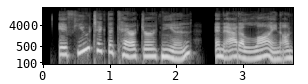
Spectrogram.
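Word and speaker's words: 니은: making the neon shape niun is also a nasal tone listen carefully when pronouncing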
